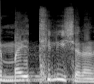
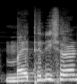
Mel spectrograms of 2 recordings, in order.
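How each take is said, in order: First: मैथिली Sharan as "maithili sharan"; corrected name. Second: मैथिली Sharan as "maithali sharan"; mispronounced name. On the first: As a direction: put a short i after th in मैथिली. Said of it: "था पे छोटी मात्रा लगेगा". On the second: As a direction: put "tha" in the middle of मैथिली. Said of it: "नहीं है". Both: Shown as a demonstration.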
